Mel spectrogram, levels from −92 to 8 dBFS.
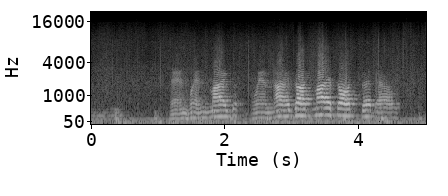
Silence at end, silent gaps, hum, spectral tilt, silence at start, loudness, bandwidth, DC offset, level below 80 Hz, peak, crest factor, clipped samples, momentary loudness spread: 0 s; none; none; -5.5 dB/octave; 0 s; -23 LUFS; 15.5 kHz; under 0.1%; -42 dBFS; -6 dBFS; 18 dB; under 0.1%; 22 LU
